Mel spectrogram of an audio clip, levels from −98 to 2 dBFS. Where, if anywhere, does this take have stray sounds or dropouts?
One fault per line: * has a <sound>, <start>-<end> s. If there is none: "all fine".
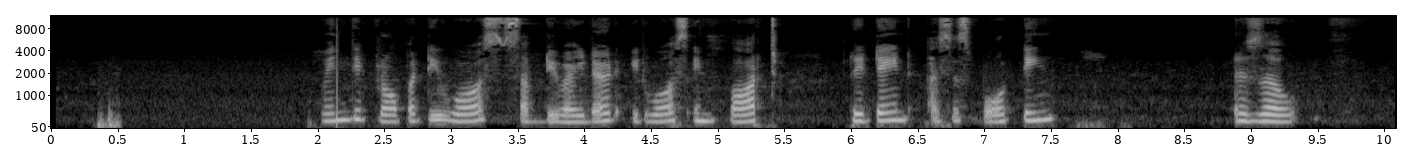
all fine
